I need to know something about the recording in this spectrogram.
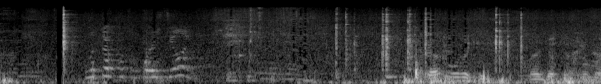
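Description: Indistinct voices of people around a dinner table, with scattered sharp clicks and knocks of tableware. The sound cuts out briefly about half a second in.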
